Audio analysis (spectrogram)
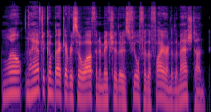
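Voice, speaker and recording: A man's voice: mid-range voice, fast, no echo, studio quality, pitched above the performer's own voice, natural voice. A man voicing a cheerful, playful and chatty adult female pony in a storybook reading. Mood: practical.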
